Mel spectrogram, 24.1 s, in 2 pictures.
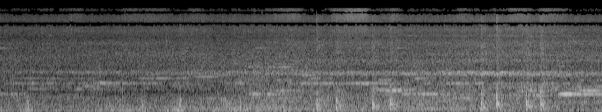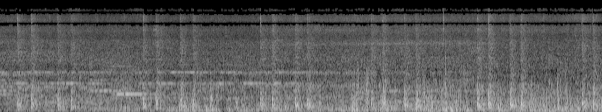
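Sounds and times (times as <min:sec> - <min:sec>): train wheels clacking over rail joints: 0:09.6 - 0:11.0, 0:19.4 - 0:24.0.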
